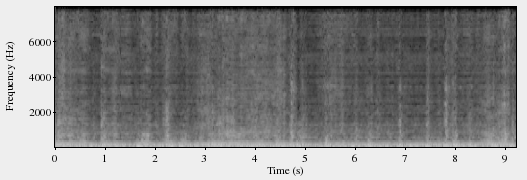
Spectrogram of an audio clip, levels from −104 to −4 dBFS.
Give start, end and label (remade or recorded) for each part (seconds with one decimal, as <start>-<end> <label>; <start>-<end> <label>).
0.0-9.2 remade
